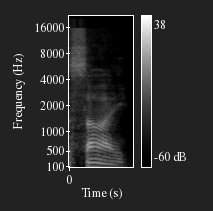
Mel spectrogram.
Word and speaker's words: Psi: Do you pronounce this Psi or C, or how do you pronounce that next word? I say Psi powers.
